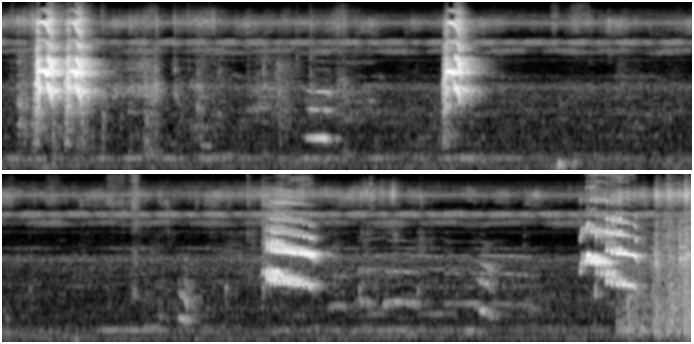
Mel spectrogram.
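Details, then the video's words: Green parrot uttering a few sharp, loud calls several seconds apart, some as stacked harmonic notes, with near-silence between them. "Green Parrot Talking Natural Sounds | Tote Ki Awaaz | Mitthu Ki Awaaz"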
